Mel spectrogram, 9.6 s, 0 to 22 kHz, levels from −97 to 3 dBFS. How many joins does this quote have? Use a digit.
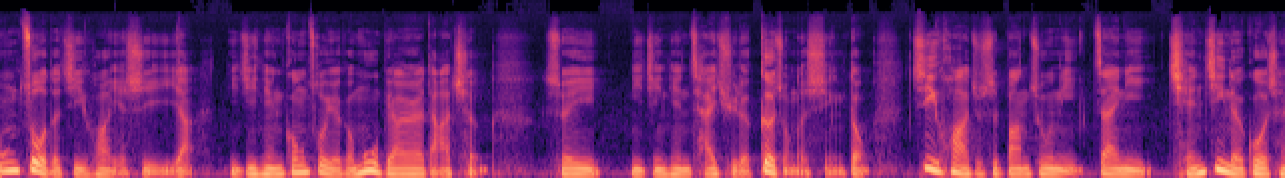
1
